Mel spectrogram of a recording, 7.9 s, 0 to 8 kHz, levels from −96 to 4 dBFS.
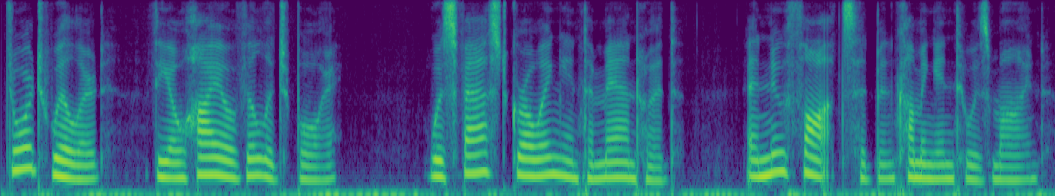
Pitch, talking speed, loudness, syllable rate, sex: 200 Hz, 150 wpm, -19 LUFS, 4.7 syllables/s, female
